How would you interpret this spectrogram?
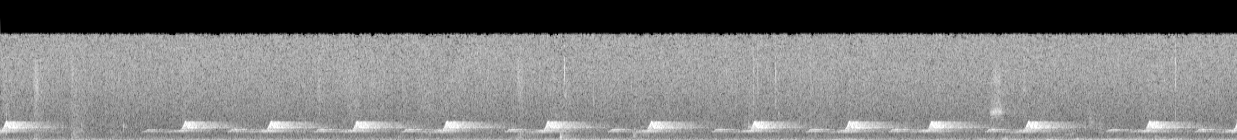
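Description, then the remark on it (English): A bird in the woods calls over and over in steady rhythm, each call a bright two-part phrase repeated roughly every second, clear above a low outdoor background hum, with no talking. “That bird would not shut up. It's the most dastardly thing in the woods.”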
